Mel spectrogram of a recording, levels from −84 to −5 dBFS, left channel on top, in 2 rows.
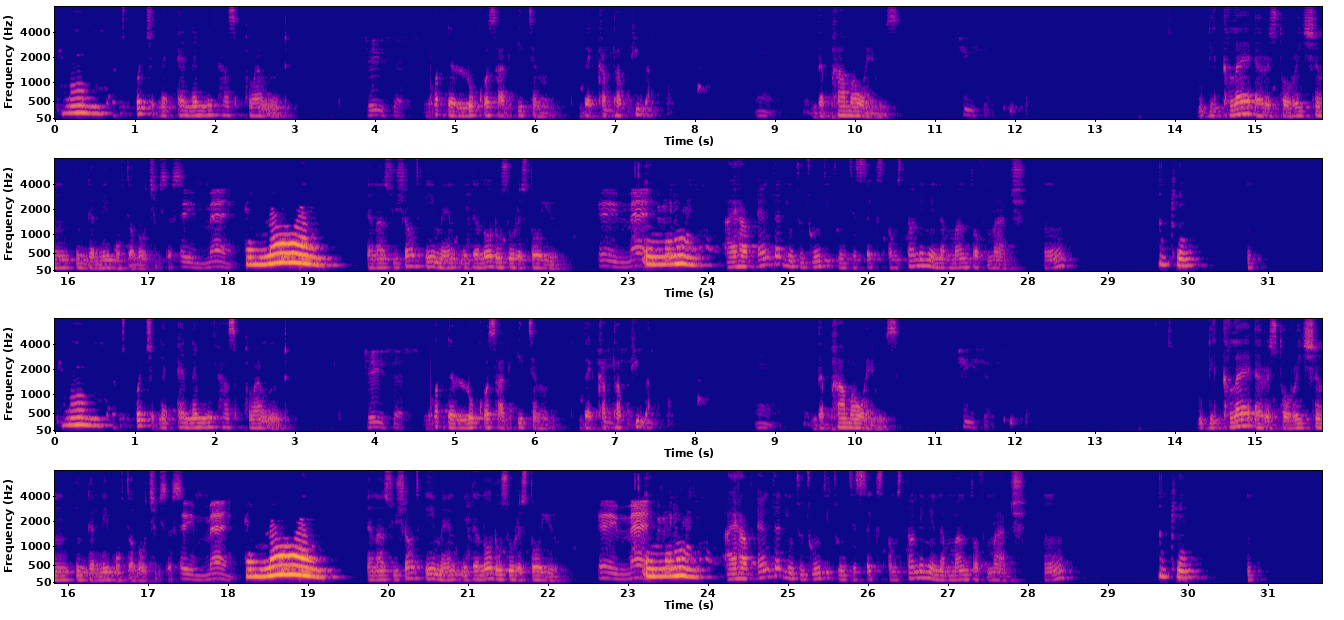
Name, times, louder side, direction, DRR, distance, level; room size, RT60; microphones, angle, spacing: voice 1, 0.1-0.6 18.2-19.3 23.2-24.0 29.6-30.1, right 2 dB, 10° right, 0.6 m, -27 dB
voice 2, 1.0-2.9 4.6-6.3 6.6-7.5 9.3-10.5 14.3-17.4 19.7-22.2 23.4-28.5, right 1 dB, 25° right, 1.0 m, -42 dB
voice 3, 3.9-4.3 6.8-7.0 8.8-9.0 11.3-11.5 17.4-18.1 22.6-23.3 29.8-30.0, right 5 dB, 55° right, 0.6 m, -44 dB
21.0 x 7.2 x 6.5 m
head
